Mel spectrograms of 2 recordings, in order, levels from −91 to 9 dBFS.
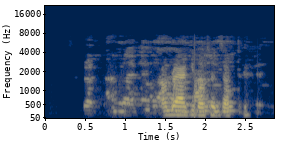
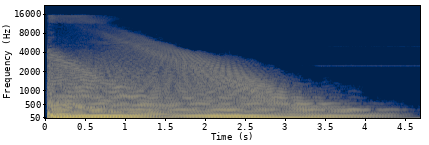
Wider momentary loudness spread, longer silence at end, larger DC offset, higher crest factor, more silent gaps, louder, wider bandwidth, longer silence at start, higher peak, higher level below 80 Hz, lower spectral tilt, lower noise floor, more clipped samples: first, 18 LU vs 13 LU; about the same, 0.35 s vs 0.3 s; second, under 0.1% vs 0.5%; first, 20 dB vs 14 dB; neither; about the same, -21 LUFS vs -23 LUFS; second, 7.6 kHz vs 15 kHz; first, 0.5 s vs 0 s; first, -2 dBFS vs -8 dBFS; second, -64 dBFS vs -26 dBFS; second, -6.5 dB/octave vs -8 dB/octave; about the same, -41 dBFS vs -44 dBFS; neither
